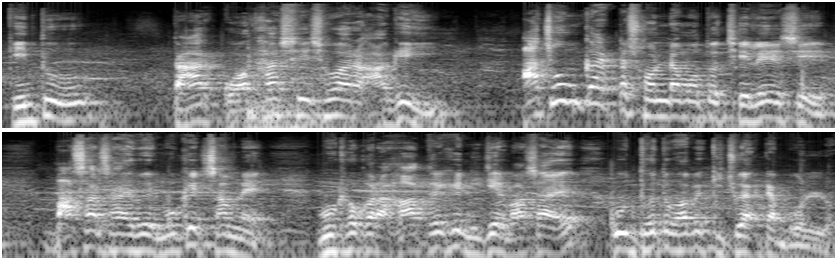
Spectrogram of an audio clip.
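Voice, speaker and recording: A man's voice: mid-range voice, normal speed, roomy sound, natural voice. An actor playing a theatrical raconteur who tells his own travel adventure as a dramatised audio story. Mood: tense, vivid. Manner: expressive, theatrical. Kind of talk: dramatised audio story narration in first person. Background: background music.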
